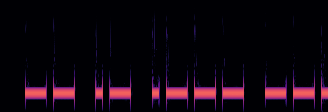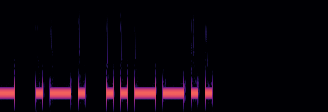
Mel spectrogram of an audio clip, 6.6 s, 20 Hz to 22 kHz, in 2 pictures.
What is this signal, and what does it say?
Morse code, heard as a keyed tone, about 17 wpm, 700 Hz. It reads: MAJOR?
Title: Sentences from Top 1000 Words - Review Part 4 - 17wpm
